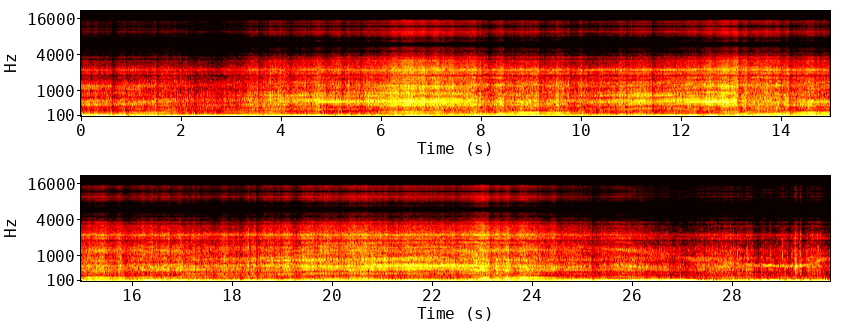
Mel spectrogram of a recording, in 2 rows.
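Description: BMW R1200RT motorcycle's boxer twin engine running under way. Its pitch rises and falls several times as the bike speeds up and slows through the bends, under a steady low rumble of wind on the microphone.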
